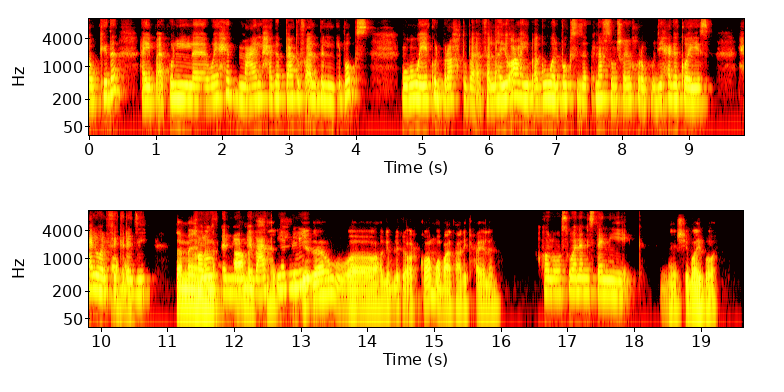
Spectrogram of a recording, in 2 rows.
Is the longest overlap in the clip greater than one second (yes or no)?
yes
